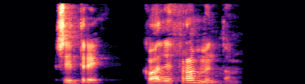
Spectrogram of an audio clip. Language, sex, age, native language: Icelandic, male, 40-49, Icelandic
